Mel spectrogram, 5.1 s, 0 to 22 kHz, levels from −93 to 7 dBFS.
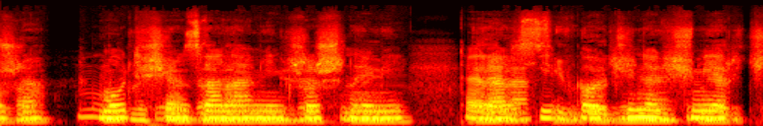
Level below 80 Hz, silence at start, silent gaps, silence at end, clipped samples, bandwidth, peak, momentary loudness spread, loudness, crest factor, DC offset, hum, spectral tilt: -58 dBFS; 0 s; none; 0 s; under 0.1%; 15.5 kHz; -4 dBFS; 7 LU; -20 LUFS; 16 dB; under 0.1%; none; -5.5 dB/octave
